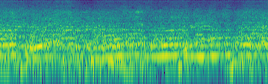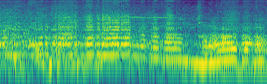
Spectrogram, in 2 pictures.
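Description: Car engine held at high revs while the car spins doughnuts in a spinning display, the revs dropping sharply and climbing back about six seconds in.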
